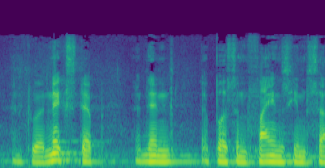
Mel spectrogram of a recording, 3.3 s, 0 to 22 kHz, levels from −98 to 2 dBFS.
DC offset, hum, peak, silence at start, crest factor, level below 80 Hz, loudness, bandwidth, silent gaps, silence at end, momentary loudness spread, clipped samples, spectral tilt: under 0.1%; none; 0 dBFS; 0 s; 16 dB; -44 dBFS; -16 LUFS; 10 kHz; none; 0 s; 10 LU; under 0.1%; -7 dB/octave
